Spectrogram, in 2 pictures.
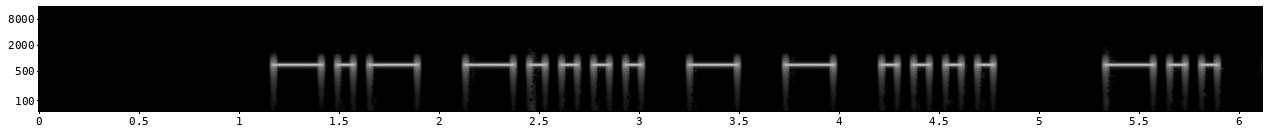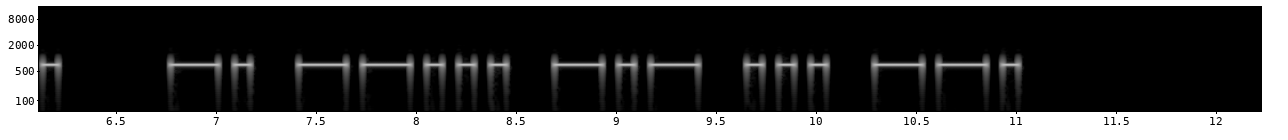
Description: Morse code, heard as a keyed tone, about 15 wpm, 700 Hz. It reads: K6TTH DE N7KSG
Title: USA Callsign DE Callsign - 5 Characters - 15wpm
